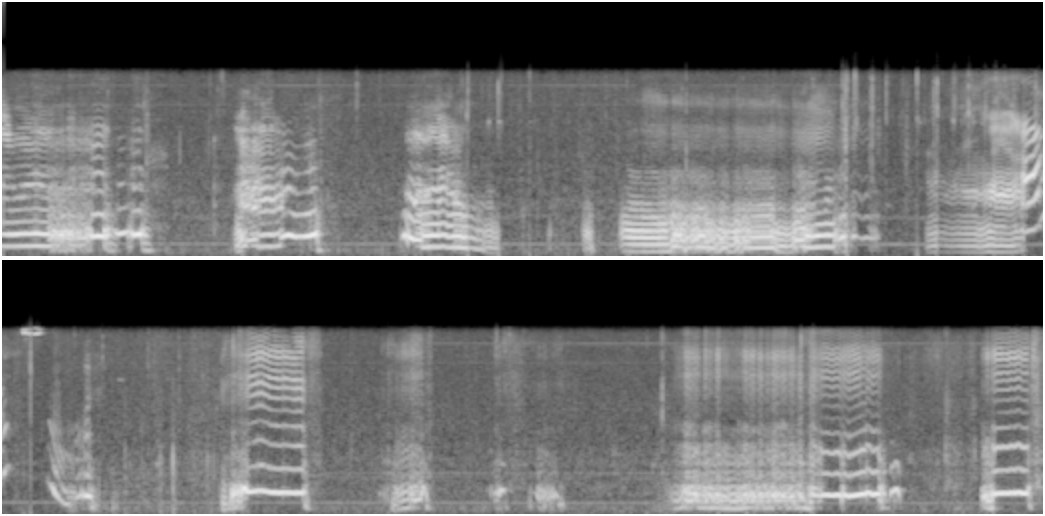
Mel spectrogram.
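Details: Very vocal German Shorthaired Pointer puppy in a long run of complaints: repeated wavering whines, yodelling moans and low growly grumbles, coming in bursts of one to two seconds with short pauses.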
